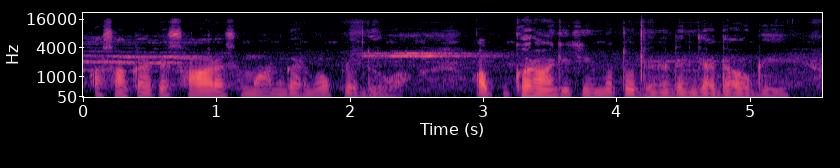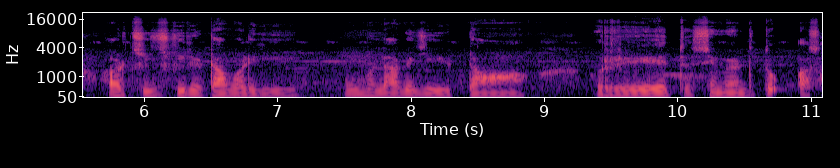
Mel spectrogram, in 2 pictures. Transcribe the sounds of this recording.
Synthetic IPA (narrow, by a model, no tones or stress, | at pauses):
ɐ̰sãkəɾkesaːɾasəmaːnɡʱəɾmẽʊpləb̚d̪ɦoːɡaː | ɐbɡʱəɾãkikiːmət̪ːod̪ɪnãd̪ɪnd͡ʒjaːd̪aɦoːɡi | ɔːɾt͡ʃiːd͡ʒkiɾeːʈãbəɽiɡi | õːmẽlaːɡed͡ʒiʈã | ɾeːt̪sɪmẽɳʈt̪oəsã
